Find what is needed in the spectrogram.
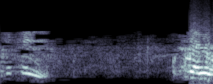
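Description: A man's voice speaking, trailing off with a falling pitch about half a second in. A pause follows that holds only a steady background hiss, and then the voice resumes loudly near the end.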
